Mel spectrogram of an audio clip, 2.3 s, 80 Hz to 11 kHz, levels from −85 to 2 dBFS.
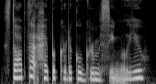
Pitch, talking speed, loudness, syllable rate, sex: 230 Hz, 155 wpm, -23 LUFS, 5.6 syllables/s, female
